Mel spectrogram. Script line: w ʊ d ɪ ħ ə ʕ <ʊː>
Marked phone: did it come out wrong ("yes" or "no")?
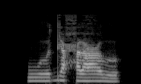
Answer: no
